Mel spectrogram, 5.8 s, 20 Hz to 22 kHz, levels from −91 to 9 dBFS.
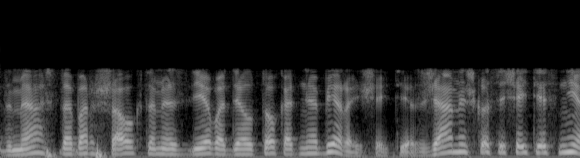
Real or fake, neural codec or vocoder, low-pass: real; none; 3.6 kHz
